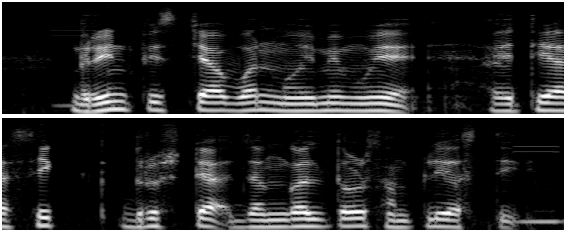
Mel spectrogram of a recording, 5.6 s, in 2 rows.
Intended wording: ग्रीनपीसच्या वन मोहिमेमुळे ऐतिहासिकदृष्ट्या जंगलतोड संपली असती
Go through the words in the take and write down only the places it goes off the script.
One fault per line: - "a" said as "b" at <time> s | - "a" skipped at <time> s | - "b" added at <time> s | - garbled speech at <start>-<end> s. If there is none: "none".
none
